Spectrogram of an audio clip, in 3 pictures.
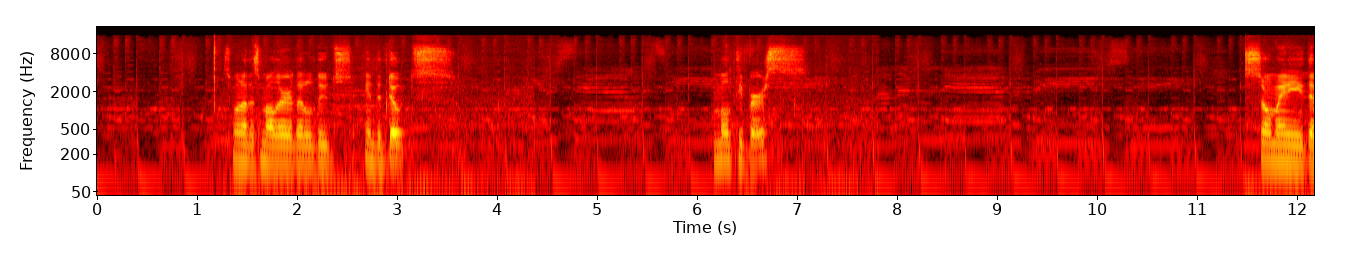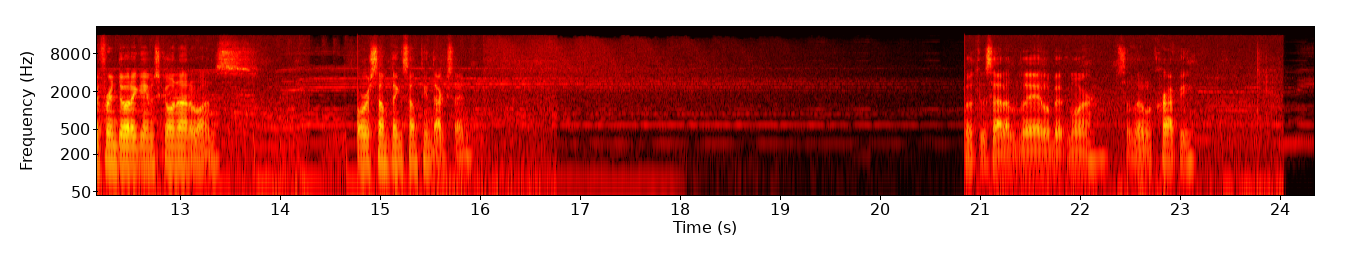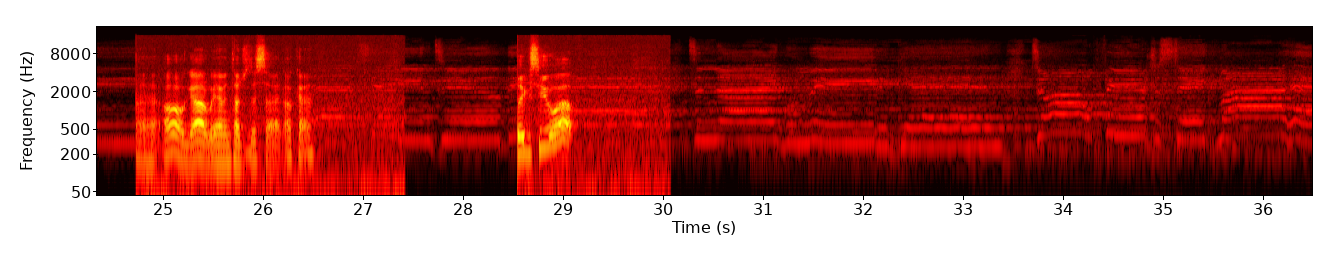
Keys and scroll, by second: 8.6 s, 9.3 s, 30.7 s.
